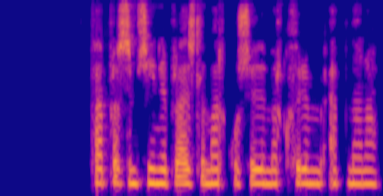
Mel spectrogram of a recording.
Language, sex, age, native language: Icelandic, female, 40-49, Icelandic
